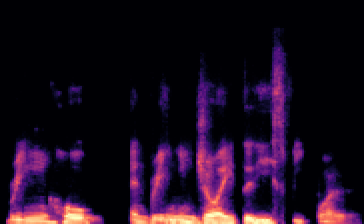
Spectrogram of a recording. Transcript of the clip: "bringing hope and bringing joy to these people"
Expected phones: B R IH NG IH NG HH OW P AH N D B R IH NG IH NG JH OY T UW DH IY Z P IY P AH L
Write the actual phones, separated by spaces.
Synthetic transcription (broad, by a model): B R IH NG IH NG HH OW P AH N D B R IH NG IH NG JH OY T UW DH IY S P IY P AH L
